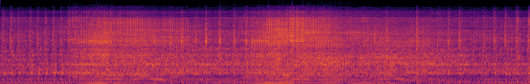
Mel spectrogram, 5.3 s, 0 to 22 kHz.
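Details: 1989 Yamaha YSR50 50cc two-stroke, 198 original miles, restored, first starts on premix racing oil plus working oil injection: two quick rev-ups rising and falling smoothly, crisp and even between blips; healthy.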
